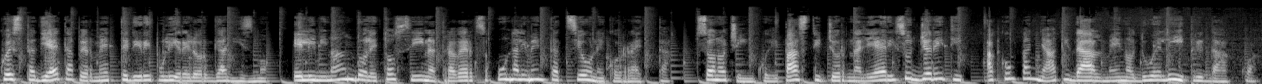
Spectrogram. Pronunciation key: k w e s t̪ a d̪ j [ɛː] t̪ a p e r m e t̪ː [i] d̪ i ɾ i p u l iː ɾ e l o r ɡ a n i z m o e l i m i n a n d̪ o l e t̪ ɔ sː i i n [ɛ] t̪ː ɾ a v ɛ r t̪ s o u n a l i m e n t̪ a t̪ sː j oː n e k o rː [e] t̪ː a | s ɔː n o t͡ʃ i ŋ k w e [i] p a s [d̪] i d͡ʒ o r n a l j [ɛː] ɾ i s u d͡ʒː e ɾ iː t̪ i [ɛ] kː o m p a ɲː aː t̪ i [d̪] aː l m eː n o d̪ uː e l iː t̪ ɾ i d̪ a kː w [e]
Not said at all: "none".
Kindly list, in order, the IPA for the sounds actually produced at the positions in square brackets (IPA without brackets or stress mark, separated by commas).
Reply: ɛː, e, a, ɛ, i, t̪, ɛː, a, d̪, a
